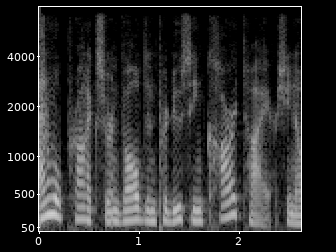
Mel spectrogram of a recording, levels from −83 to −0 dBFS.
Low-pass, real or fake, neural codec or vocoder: 7.2 kHz; fake; codec, 16 kHz in and 24 kHz out, 0.6 kbps, FocalCodec, streaming, 4096 codes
